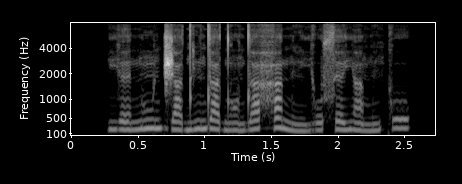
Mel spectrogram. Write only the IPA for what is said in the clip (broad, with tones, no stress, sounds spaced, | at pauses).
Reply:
j ɛ˧ n ũ˦ d͡ʒ a˧ d ĩ˦ d a˧ d ɔ̃˧ d a˦ h a˦˨ n ĩ˨ j o˧ s ɛ˧ j ã˨ m ĩ˧ k o˦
